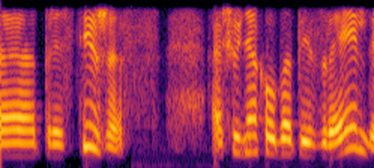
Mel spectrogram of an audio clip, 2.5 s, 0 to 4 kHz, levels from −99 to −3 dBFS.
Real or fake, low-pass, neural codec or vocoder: real; 3.6 kHz; none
